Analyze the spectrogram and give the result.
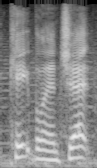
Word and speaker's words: Blanchett: I would say that my 8s would be judged on Kate Blanchett is high caliber actress. super sexy. – Why are your syllables so weird? Cate Blanchett, an actress. – Cate Blanchett. – Cate Blanchett, that's her name.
